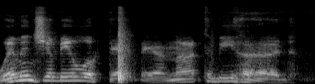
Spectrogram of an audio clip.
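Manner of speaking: silly, mocking, stupid put-on voice. Joking to viewers, saying lines in a stupid voice. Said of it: "If I say it in a stupid voice".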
